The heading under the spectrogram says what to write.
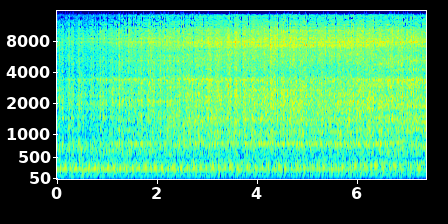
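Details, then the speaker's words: Kawasaki ZX7R race bike, FCR41 flatslide carbs synced, fuel screws leaned to 1 turn out from 2, warmed up: steady four-cylinder idle with slow mild hunting about 1250–1500 RPM; acceptable. "I mean, it hunts a little bit. It fluctuates from 13 to, I should say, about 1250 to about 1500 RPM. I don't really mind that so much, but that's acceptable."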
